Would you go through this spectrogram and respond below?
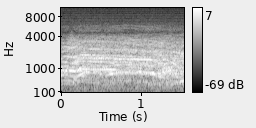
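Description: A crowd cheers and roars at a 1999 Power Pro professional wrestling show, a dense, sustained wash of noise that stays loud and even throughout.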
